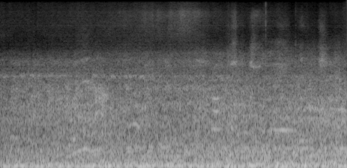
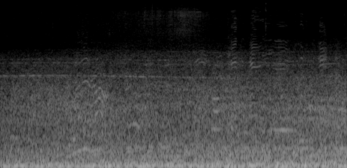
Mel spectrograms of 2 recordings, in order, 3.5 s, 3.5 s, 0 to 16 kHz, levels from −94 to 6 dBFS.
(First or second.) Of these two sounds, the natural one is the second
